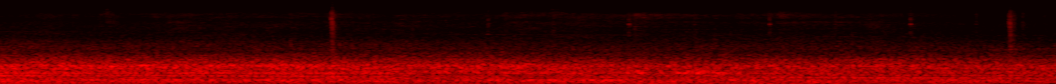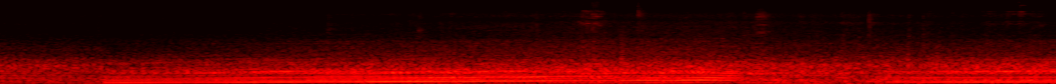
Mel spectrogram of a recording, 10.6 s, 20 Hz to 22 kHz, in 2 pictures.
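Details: 1995 Mitsubishi 3000GT VR-4 Spyder, 13,000 miles, coolant temperature good, fourth gear on the highway to 60: smooth even note climbing steadily, no surging or flutter; normal turbo acceleration.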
